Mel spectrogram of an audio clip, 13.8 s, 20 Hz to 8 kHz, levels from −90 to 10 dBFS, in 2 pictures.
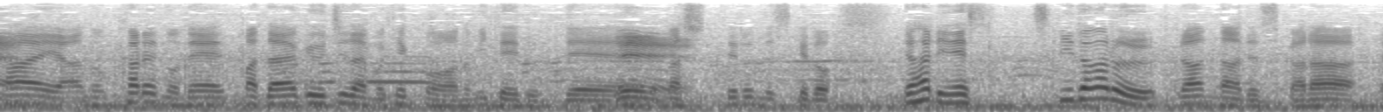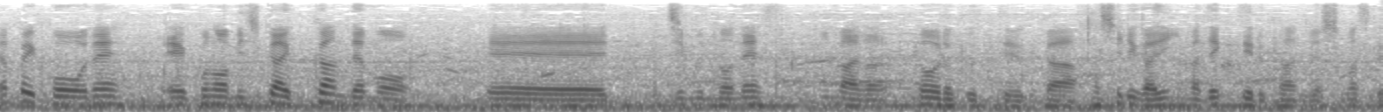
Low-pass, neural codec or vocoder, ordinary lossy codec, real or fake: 7.2 kHz; none; none; real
